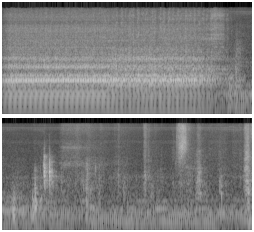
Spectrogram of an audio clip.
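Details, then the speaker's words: Citroën swapped engine with mismatched ECU, camshafts and injectors, after closing the drive-by-wire throttle's idle opening slightly with it unplugged: steady, even idle with a clean unchanging note, no stumble or hunting; normal idle. "et puis je l'ai débranchée et j'ai essayé de trouver une ouverture mieux adaptée aux besoins en air du moteur au ralenti en fermant un poil plus le moteur tourne parfaitement ça s'entend clairement je trouve"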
